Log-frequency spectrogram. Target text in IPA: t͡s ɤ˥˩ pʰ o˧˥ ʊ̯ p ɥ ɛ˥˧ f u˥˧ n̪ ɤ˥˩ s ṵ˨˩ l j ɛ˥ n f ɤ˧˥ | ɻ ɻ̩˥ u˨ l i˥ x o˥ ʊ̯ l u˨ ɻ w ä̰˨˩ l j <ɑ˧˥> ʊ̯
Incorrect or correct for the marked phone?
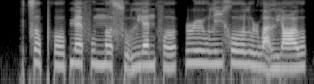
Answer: correct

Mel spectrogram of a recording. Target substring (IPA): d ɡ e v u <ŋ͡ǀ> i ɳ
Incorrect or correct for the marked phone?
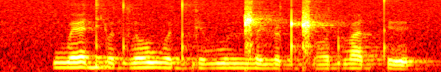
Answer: incorrect: ŋ͡ǁ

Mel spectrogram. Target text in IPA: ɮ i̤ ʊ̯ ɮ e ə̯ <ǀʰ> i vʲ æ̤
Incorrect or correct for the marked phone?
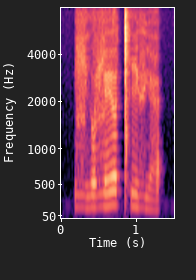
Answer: correct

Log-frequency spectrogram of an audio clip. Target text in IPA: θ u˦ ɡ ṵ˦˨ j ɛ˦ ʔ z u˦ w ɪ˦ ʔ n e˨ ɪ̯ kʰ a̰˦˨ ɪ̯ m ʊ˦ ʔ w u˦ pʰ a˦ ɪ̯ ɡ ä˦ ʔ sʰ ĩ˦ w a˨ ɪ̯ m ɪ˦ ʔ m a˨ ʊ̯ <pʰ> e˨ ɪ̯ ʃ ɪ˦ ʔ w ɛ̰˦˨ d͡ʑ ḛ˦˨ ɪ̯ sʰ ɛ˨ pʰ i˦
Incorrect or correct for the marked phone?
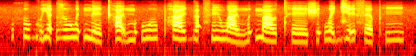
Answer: incorrect: tʰ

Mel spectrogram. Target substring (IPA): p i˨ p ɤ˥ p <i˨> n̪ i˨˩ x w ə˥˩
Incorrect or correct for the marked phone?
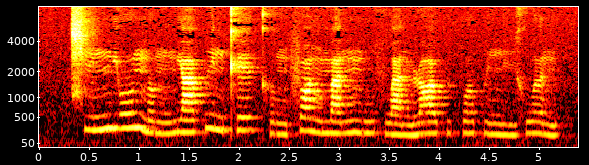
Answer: correct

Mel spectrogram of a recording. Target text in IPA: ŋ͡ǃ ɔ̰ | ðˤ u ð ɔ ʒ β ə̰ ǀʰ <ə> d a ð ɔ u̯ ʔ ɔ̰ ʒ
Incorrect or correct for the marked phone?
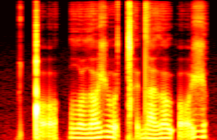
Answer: incorrect: ə̰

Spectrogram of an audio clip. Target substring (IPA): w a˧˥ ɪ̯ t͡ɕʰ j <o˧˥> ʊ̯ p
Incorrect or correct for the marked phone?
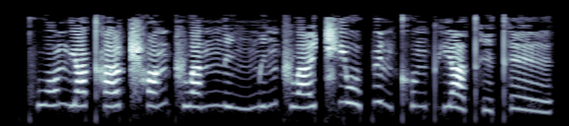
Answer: incorrect: o˥˧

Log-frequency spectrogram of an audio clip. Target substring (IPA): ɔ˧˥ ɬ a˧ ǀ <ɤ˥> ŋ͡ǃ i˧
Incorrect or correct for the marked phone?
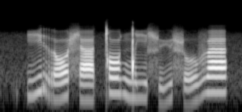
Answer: incorrect: ɔ˥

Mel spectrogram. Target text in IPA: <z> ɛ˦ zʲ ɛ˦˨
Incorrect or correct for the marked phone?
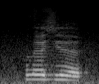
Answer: incorrect: ð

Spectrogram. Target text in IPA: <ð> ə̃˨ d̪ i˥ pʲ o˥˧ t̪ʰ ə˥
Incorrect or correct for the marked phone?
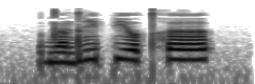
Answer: incorrect: d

